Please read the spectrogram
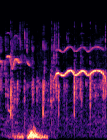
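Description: A small crowd applauding with scattered hand claps. In the second half someone whistles a high, wavering note.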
